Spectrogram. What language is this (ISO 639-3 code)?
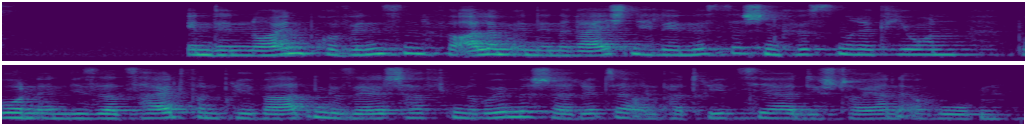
deu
